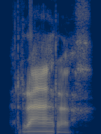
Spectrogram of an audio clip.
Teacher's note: Afrikaans also uses a rough, rolling R, as in the word, rarig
